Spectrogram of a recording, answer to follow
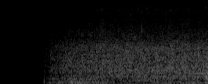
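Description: Light rain just starting to sprinkle: a steady, soft hiss that sets in about half a second in.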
